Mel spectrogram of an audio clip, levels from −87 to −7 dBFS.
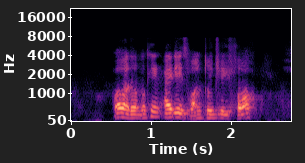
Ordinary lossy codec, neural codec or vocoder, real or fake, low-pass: none; codec, 16 kHz, 1 kbps, FreqCodec, smaller model; fake; none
